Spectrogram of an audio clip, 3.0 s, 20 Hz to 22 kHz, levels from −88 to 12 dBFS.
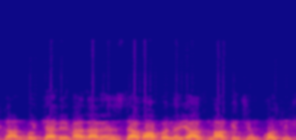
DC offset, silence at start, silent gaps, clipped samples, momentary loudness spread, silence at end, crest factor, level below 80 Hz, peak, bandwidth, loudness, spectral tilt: under 0.1%; 0 s; none; under 0.1%; 6 LU; 0 s; 14 dB; -48 dBFS; -2 dBFS; 3.4 kHz; -16 LUFS; -8 dB/octave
